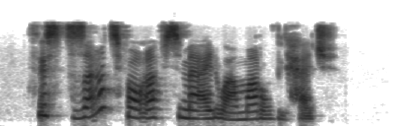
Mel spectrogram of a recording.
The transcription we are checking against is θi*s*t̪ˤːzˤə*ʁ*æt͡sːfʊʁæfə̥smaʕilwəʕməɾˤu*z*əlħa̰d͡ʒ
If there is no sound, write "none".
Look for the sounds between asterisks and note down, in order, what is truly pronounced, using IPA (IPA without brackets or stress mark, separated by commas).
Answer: s, ʁ, v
